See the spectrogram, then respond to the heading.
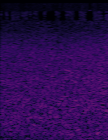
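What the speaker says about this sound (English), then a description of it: "The waves. They help me think." Ocean waves rolling and washing in a Tales of Arise game scene, a steady, dense roar of surf with breezy wind noise, continuous and fairly near, with no voices.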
